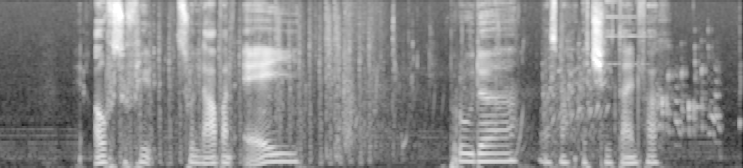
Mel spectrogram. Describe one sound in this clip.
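Paint sprays and splatters in wet bursts.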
